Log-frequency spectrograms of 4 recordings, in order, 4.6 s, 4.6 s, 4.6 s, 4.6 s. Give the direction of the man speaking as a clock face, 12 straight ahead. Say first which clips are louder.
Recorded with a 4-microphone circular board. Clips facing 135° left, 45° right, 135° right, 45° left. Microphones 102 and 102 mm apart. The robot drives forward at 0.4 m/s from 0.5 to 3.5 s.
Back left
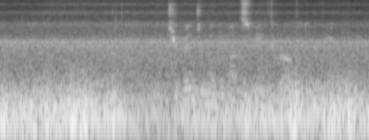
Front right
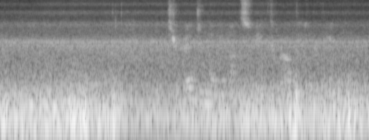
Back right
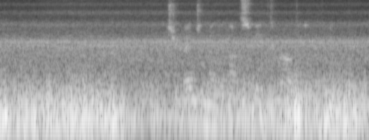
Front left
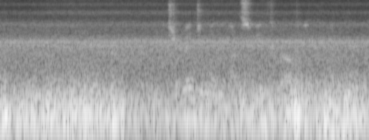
Back left 1 dB, back right 1 dB; 4 o'clock.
